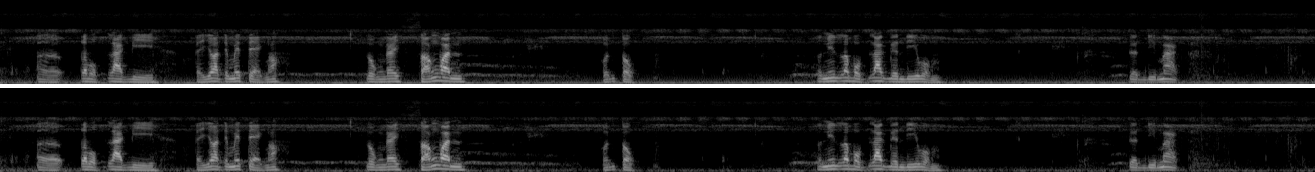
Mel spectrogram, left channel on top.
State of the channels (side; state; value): left; noise; hum, 15 dB below the sound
